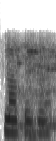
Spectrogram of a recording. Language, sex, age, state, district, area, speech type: Santali, female, 18-30, West Bengal, Purba Bardhaman, rural, conversation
